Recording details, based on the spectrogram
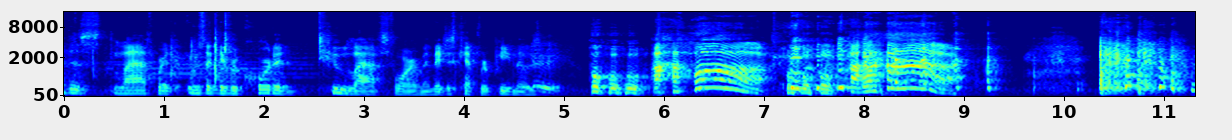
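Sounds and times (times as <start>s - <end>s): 
speech: 0.0s - 9.0s
laughter: 5.3s - 9.4s
person coughing: 10.4s - 11.2s.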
